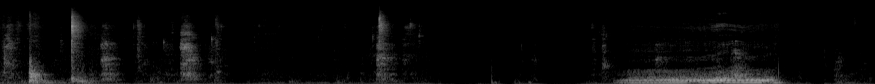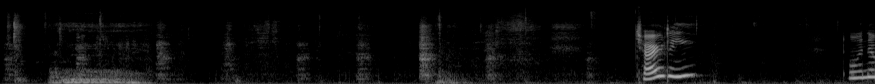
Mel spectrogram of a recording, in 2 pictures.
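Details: Dogs reacting to a husky face pillow, indoors: bursts of low rumbling growls in the middle, separated by quiet gaps, then a rising high-pitched whine near the end, with scattered clicks and knocks throughout.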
